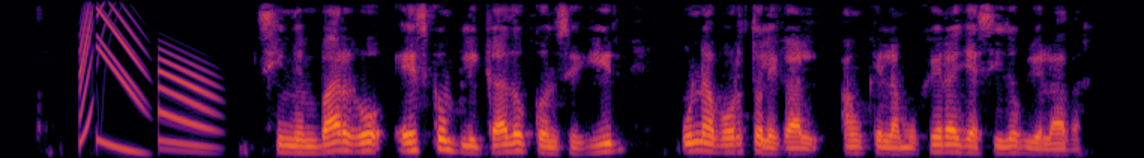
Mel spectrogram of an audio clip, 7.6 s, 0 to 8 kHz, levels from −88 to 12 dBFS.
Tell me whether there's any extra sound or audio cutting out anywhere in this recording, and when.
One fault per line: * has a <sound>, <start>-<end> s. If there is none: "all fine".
* has a chirp, 0.5-1.5 s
